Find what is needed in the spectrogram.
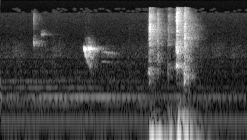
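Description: A faint held background-music chord lingers and fades. Then, near the end, a short loud burst of knocking and rustling, like handling on or near the microphone, comes along with the word "on".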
